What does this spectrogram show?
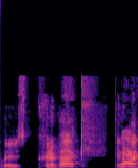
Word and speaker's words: Quinnipiac: Tell me if I'm pronouncing this wrong, but it was Quinnipiac, Yeah, Quinnipiac University.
